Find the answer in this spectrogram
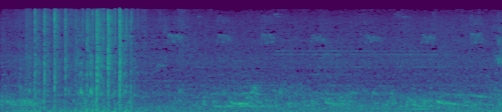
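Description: Pigeons cooing in low, repeated calls through the second half, after a loud burst of rapid clattering clicks in the first second and a half.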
